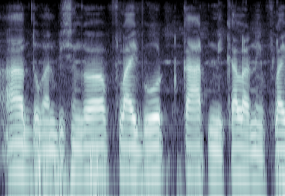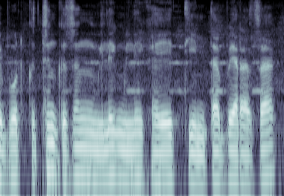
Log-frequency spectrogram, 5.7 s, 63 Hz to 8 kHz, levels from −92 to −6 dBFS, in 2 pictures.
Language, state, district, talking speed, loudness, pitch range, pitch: Kokborok, Tripura, Dhalai, 190 wpm, -19 LUFS, 95-110 Hz, 100 Hz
